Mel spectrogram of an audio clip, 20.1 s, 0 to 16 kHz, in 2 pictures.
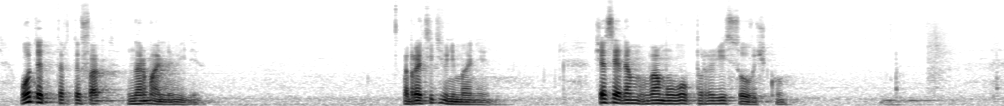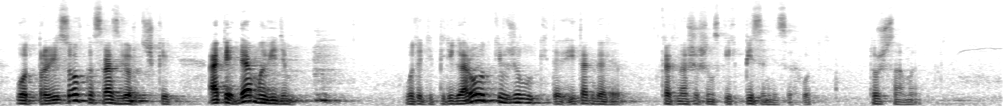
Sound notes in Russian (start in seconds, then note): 13.0 откашливается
